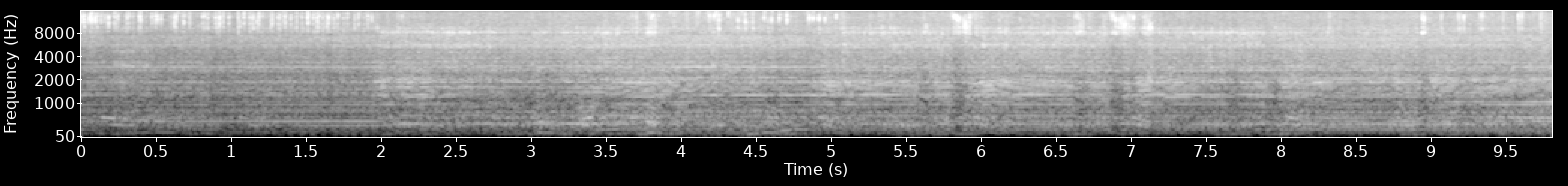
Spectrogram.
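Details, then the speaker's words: CNC milling an RWL34 steel knife blade at about 3600 RPM and 10.5 in/min feed: steady high spindle whine with even cutting hiss, no chatter or squeal; clean cut, much quieter than before. "yeah it's having no problem doing these cuts at all so this is uh 34,000 steep we got uh 10.5 in per minute about 3600 RPM much quieter cut than before"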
